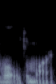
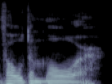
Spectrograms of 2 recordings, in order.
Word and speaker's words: Voldemort: For the first few audio books, Jim Dell kept saying Voldemort instead of Voldemort because it is French apparently.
